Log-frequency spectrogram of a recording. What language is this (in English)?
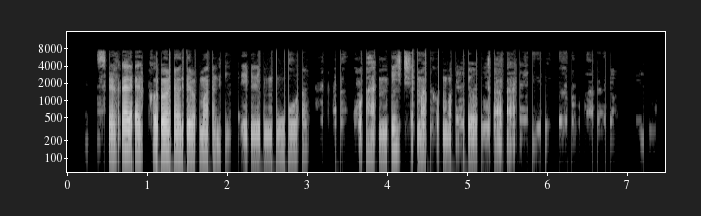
Swahili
